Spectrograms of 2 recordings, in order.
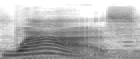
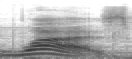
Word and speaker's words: was: So when they see the word was, they might try to sound it out as was, but we actually pronounce it was, which doesn't follow the rule at all.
